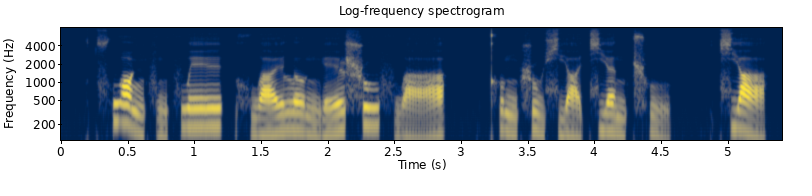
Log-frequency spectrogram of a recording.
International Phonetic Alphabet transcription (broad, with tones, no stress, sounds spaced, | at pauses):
t͡sʰ w ɑ˥˩ ŋ f ʊ˩ ŋ f w e˥ ɪ̯ | x w a˧˥ ɪ̯ l ɤ˥˩ ŋ e˧˥ ɪ̯ ʂ u˥ f w ä˨˩˦ | kʰ ʊ˥˧ ŋ ʂ u˥˩ ɕ j ä˨˩ t͡ɕ j ɛ˥˧ n ʈ͡ʂʰ u˥˩ | t͡ɕ j ä˥˩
